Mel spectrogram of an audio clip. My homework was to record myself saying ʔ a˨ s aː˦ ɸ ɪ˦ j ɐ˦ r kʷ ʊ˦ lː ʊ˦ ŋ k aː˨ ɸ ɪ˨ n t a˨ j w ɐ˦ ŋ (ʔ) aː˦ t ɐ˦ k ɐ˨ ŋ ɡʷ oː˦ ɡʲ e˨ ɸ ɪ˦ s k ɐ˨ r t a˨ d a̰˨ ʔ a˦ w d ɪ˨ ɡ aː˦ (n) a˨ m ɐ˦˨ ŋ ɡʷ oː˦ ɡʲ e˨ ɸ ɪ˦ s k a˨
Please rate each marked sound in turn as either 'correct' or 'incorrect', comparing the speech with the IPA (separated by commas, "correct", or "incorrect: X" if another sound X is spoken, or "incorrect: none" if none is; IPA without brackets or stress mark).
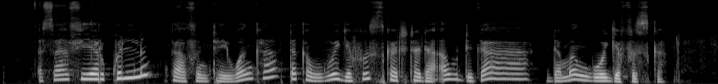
incorrect: k, incorrect: d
